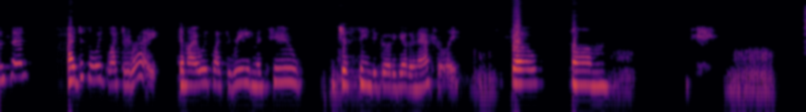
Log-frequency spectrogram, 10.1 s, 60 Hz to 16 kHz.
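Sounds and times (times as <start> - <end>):
speech: 0.9 - 5.8, 6.4 - 7.9
cat purring: 5.8 - 6.6, 7.5 - 8.1, 9.0 - 9.8.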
